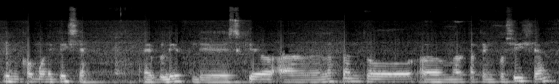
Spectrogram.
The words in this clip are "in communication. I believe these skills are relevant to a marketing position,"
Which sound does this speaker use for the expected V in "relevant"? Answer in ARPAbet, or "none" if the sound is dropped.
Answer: F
